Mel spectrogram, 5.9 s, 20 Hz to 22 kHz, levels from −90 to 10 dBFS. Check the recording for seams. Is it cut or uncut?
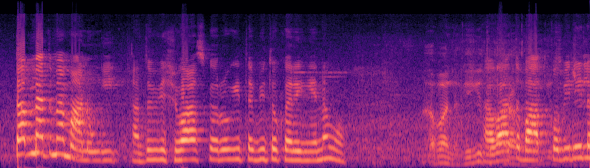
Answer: cut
